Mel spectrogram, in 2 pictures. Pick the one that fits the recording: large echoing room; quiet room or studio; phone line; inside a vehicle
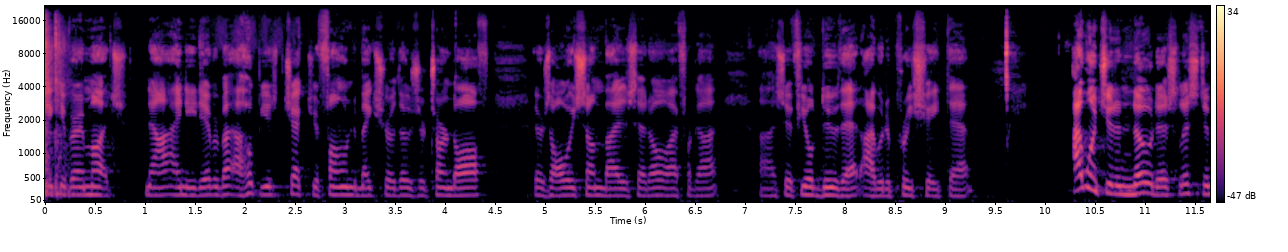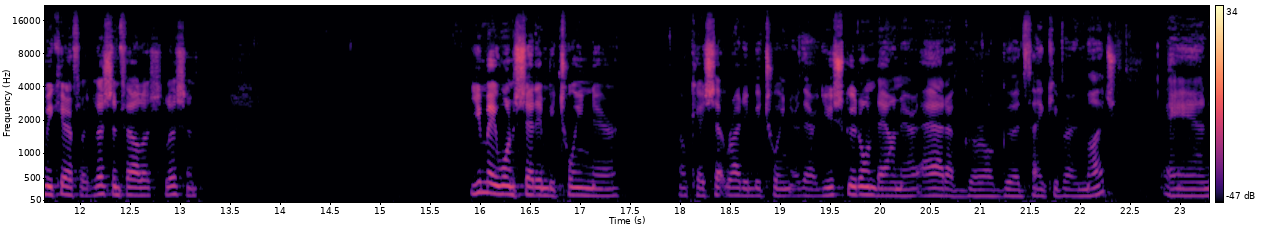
large echoing room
